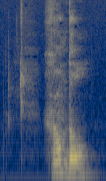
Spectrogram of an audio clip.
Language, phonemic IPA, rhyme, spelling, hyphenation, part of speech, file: Dutch, /ˈɣrɔn.dəl/, -ɔndəl, grondel, gron‧del, noun, Nl-grondel.ogg
- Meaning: goby, fish of the family Gobiidae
